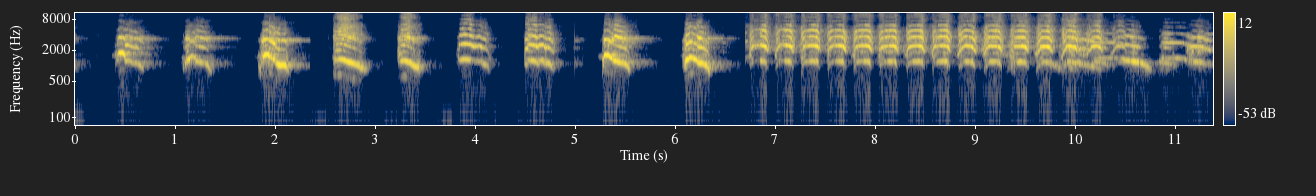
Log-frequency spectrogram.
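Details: Gull calls recorded on the coast: eight loud, harsh, down-slurred screeches about once a second, then a fast, even run of about twenty laughing notes with another gull overlapping near the end.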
